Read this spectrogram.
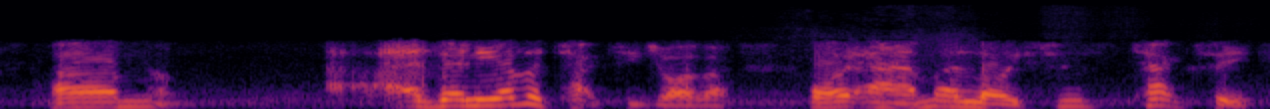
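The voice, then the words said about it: Brief West Country Hampshire accent. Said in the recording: “what happened to your accent then? ... You became a Wurzel for a word. ... occasionally the Hampshire in me comes out.”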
